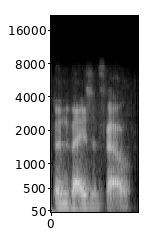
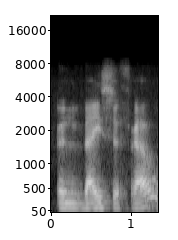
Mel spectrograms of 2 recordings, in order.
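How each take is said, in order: First: The middle consonant is a voiced z sound. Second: The middle consonant is a voiceless s sound. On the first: The speaker calls it right. "We turn that S into a Z" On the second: The speaker calls it wrong. "you wouldn't say"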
